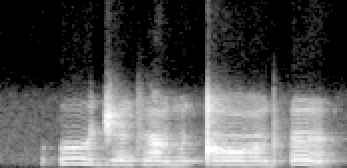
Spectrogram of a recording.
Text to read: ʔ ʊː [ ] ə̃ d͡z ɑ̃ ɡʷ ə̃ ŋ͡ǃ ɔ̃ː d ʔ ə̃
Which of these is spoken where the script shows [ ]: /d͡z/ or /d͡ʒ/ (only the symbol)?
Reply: d͡ʒ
